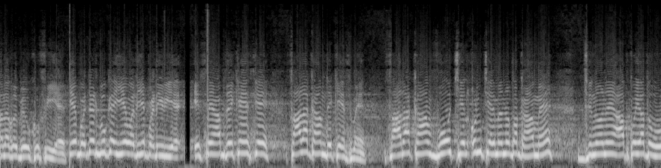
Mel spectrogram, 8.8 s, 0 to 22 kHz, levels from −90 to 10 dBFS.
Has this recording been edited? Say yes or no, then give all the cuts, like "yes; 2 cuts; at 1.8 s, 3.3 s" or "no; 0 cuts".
yes; 1 cut; at 0.9 s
